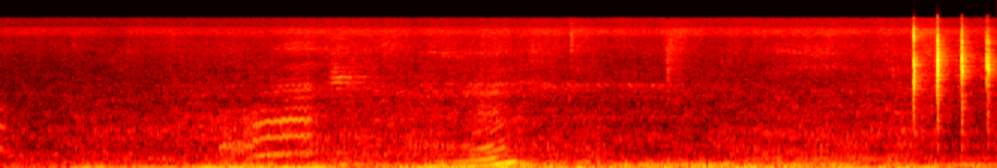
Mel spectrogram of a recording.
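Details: Cats at feeding time in the morning: two or three drawn-out meows, one falling and one rising then falling, over a steady low rumble, followed by a few sharp clicks at the end.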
